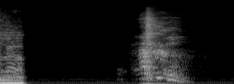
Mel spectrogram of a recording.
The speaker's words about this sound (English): Fuck, excuse me. Memphis Bleek, man. Bless you, bless you. Thank you.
